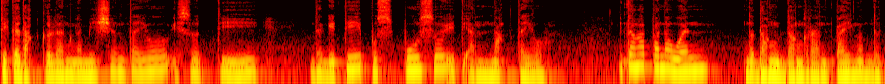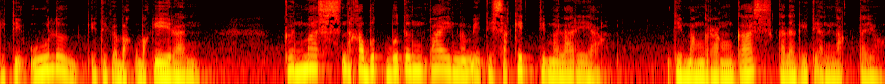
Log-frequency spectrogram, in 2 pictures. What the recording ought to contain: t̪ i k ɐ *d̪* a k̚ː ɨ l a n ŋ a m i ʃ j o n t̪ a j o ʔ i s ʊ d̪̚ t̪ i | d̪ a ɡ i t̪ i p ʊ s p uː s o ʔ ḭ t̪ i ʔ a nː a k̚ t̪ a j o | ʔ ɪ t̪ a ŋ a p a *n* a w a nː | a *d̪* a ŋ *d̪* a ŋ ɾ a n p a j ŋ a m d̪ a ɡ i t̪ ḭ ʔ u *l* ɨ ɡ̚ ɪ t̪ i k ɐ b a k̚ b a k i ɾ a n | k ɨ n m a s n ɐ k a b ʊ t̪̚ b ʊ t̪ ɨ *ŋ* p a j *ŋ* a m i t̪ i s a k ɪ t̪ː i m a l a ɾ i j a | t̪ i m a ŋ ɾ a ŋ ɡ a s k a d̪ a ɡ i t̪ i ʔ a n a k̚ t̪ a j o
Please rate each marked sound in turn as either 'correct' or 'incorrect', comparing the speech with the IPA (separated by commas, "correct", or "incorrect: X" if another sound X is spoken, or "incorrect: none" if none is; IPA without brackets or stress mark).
correct, correct, correct, correct, correct, correct, correct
